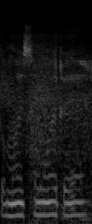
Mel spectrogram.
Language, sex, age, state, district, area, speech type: Santali, female, 45-60, Jharkhand, East Singhbhum, rural, spontaneous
